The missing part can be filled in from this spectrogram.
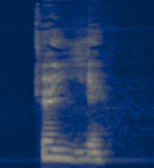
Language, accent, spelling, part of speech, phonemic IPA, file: French, Canada, cueillaient, verb, /kœ.jɛ/, LL-Q150 (fra)-cueillaient.wav
- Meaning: third-person plural imperfect indicative of cueillir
